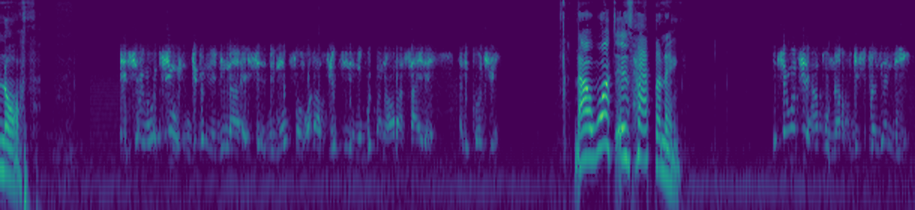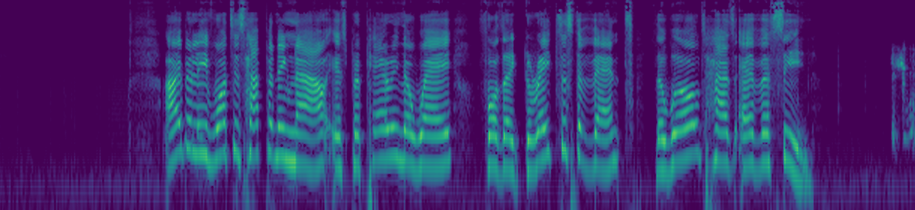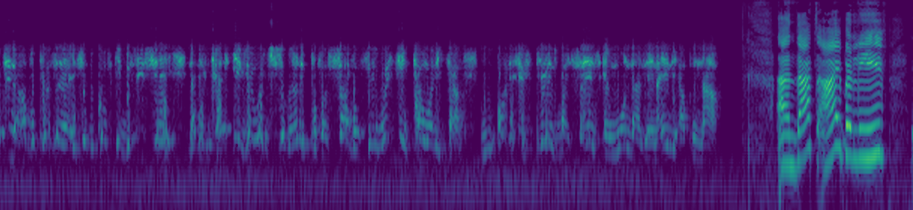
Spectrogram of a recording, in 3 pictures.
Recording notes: Speaking via phone to group in Sierra Leone.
